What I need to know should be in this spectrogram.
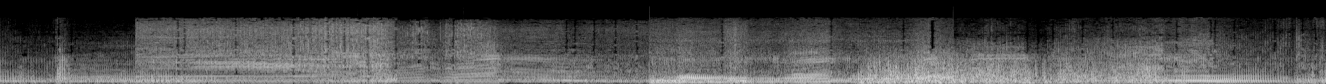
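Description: A motorcycle engine revs loudly, rising and falling in pitch.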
